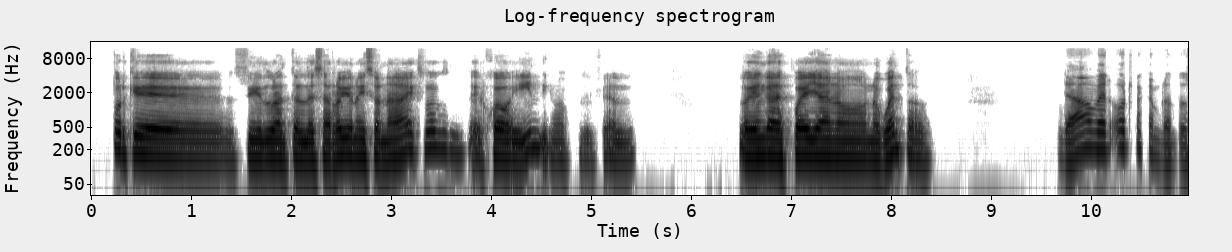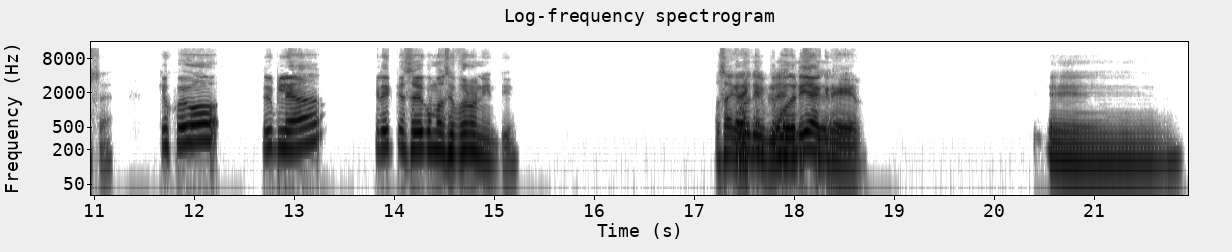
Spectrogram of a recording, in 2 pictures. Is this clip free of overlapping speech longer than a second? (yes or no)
no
